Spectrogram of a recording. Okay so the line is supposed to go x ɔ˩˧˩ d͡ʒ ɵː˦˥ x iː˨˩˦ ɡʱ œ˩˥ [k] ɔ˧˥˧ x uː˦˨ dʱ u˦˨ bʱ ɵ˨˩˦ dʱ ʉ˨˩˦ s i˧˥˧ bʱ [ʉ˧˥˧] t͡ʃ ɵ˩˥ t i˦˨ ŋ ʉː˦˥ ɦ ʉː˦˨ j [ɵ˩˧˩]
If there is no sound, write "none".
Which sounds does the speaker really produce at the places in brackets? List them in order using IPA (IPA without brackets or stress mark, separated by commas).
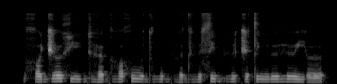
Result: ɡʱ, ʉ˦˥, ɵ˨˩˦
